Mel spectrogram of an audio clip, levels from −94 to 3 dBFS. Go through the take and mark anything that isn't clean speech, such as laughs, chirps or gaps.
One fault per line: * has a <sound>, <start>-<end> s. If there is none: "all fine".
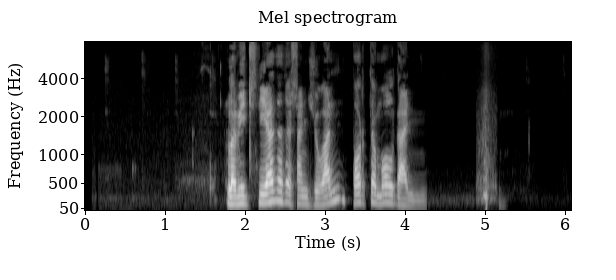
* has a whoosh, 4.9-5.2 s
